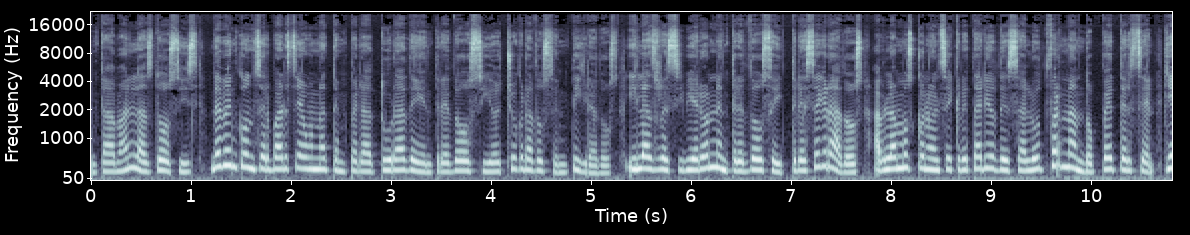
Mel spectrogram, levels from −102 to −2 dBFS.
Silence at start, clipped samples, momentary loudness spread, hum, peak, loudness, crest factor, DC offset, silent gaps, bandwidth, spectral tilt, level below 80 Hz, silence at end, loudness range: 0 s; under 0.1%; 6 LU; none; 0 dBFS; -14 LUFS; 14 dB; under 0.1%; none; over 20 kHz; -4 dB/octave; -44 dBFS; 0 s; 3 LU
